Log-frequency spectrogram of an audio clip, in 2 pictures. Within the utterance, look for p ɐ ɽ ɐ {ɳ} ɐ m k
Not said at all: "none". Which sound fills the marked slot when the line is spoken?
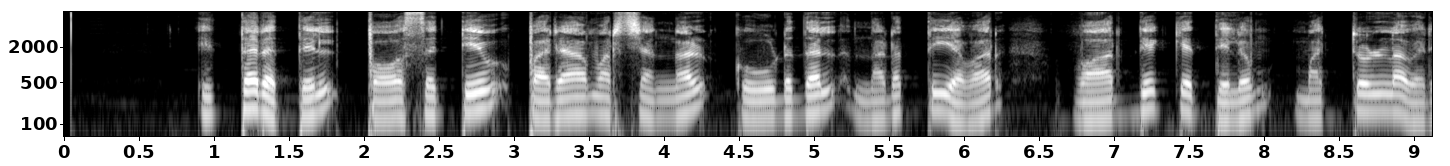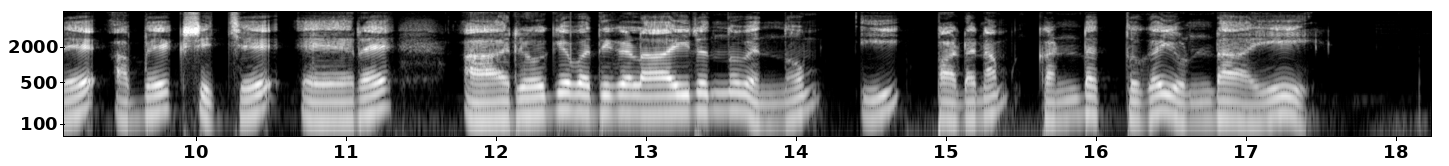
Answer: n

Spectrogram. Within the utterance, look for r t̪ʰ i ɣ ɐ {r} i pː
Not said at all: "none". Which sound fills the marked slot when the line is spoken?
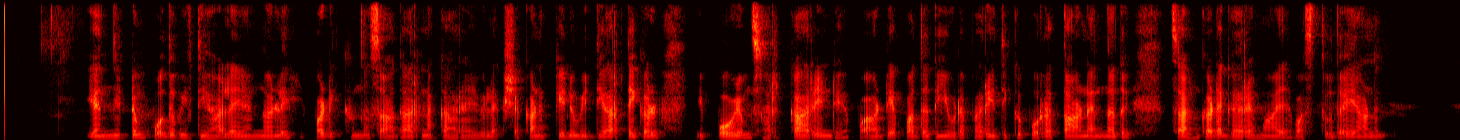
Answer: ɭ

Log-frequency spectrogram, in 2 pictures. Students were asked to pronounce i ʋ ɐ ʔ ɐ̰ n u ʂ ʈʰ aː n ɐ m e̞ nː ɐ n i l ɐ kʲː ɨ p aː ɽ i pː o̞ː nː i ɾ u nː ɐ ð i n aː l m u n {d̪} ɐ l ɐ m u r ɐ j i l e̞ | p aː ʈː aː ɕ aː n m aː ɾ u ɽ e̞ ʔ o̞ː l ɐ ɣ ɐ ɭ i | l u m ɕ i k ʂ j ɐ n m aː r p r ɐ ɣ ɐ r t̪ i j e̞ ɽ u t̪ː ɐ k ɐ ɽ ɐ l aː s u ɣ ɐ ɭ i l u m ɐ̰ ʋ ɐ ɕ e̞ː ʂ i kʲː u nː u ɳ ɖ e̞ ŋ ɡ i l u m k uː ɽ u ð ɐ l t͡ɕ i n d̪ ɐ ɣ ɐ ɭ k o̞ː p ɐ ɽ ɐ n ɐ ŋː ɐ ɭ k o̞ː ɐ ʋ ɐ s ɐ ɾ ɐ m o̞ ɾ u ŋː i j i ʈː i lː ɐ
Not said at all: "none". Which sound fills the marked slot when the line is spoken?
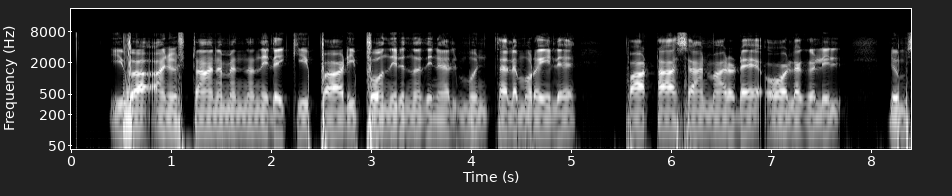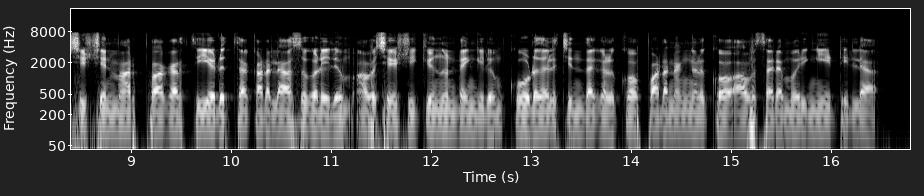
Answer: t̪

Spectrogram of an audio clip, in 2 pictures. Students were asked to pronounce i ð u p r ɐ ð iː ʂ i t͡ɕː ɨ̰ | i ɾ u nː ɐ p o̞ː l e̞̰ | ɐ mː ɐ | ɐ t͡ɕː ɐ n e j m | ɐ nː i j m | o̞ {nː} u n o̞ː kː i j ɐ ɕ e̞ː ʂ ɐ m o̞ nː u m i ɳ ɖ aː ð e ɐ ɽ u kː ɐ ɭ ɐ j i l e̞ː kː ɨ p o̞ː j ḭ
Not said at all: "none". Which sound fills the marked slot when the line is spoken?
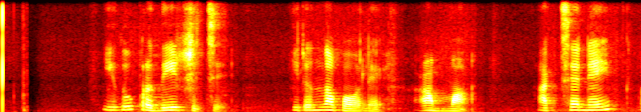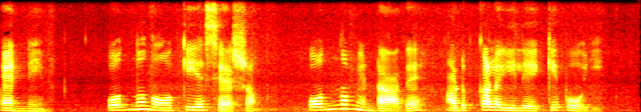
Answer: nː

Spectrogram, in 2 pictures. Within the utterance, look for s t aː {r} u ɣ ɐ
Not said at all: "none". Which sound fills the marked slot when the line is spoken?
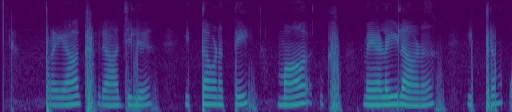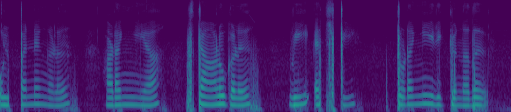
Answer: ɭ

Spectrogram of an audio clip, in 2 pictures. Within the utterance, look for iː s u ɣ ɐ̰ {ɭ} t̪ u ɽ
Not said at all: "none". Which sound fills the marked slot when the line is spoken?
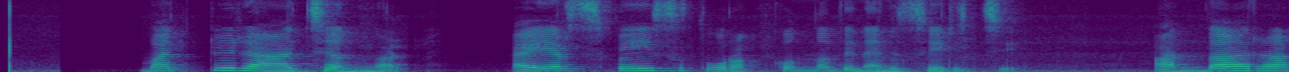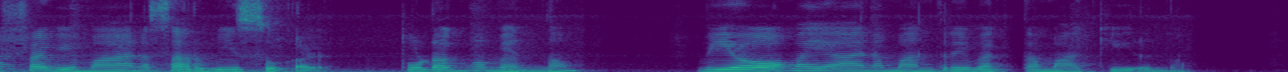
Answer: ɭ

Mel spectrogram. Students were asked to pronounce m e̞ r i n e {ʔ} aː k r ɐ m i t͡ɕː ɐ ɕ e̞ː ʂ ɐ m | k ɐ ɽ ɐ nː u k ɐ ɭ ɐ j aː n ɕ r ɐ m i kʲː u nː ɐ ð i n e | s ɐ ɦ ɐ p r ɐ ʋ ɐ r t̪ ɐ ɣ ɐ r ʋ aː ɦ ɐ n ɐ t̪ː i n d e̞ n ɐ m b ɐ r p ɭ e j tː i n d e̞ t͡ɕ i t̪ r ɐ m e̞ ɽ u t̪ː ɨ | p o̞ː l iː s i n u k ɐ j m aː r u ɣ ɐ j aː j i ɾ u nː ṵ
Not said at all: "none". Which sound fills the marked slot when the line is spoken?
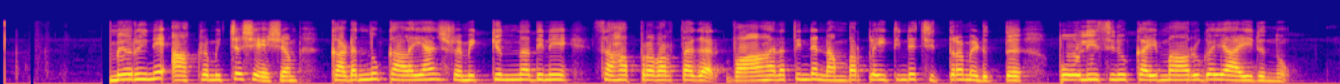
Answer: ʔ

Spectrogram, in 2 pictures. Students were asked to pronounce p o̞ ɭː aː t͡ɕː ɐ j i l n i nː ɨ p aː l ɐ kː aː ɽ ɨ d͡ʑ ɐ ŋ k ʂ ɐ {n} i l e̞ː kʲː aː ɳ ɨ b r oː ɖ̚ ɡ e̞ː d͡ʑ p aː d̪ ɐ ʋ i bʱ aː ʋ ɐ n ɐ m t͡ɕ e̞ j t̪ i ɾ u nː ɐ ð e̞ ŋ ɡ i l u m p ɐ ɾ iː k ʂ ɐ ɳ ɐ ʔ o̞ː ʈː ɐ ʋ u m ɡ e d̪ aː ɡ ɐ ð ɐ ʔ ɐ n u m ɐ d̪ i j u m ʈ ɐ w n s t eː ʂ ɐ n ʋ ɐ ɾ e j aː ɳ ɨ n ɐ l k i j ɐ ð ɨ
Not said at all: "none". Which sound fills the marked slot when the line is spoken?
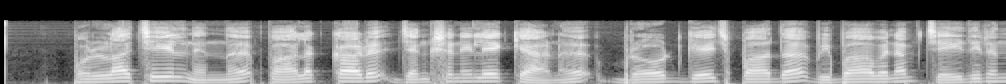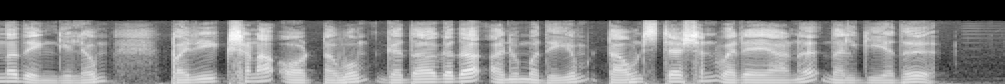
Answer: n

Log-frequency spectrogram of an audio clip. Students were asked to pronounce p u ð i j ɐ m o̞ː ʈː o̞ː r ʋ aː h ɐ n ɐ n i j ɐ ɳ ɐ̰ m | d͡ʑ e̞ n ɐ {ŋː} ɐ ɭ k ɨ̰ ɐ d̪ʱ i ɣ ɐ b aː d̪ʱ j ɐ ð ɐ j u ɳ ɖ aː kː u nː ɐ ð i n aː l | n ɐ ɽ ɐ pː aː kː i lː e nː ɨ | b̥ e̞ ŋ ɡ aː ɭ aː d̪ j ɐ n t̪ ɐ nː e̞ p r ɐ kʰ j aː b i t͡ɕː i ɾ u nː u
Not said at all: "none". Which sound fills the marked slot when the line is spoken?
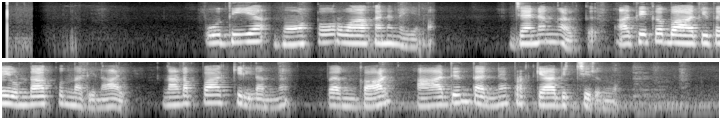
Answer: ŋː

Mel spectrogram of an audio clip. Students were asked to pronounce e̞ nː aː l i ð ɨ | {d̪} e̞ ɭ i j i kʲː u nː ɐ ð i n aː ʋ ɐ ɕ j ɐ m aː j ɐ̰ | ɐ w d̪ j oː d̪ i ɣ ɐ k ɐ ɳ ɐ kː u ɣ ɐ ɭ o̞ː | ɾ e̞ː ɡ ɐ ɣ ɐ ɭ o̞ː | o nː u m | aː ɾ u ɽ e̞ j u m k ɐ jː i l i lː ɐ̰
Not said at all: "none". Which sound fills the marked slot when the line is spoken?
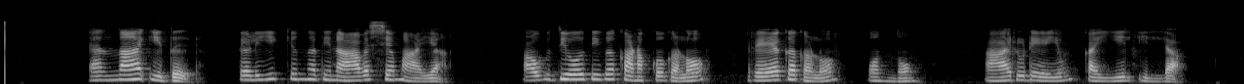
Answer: t̪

